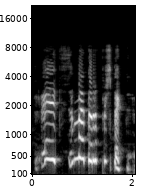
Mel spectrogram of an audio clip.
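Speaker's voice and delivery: very high-pitched, bad German accent; squeaky botched attempt at a German accent. Shown as a demonstration. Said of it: "That's a bad German accent".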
